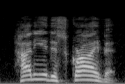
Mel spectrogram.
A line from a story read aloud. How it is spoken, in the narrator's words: he cried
